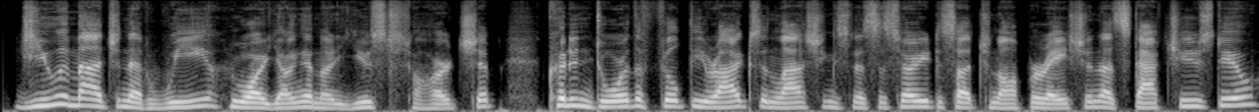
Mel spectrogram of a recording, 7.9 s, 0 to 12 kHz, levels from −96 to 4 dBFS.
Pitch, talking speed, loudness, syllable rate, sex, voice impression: 165 Hz, 205 wpm, -19 LUFS, 6.1 syllables/s, male, masculine, middle-aged, tensed, powerful, bright, clear, fluent, cool, friendly, reassuring, wild, lively, slightly intense, slightly sharp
